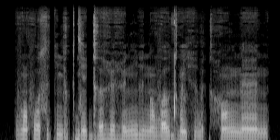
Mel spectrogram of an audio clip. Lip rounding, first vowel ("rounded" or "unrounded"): rounded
